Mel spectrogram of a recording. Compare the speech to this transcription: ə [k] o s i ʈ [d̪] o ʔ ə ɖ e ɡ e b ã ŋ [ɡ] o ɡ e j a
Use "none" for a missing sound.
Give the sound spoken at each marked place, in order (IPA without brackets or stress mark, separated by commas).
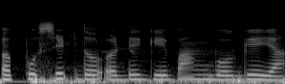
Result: p, d̪, b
